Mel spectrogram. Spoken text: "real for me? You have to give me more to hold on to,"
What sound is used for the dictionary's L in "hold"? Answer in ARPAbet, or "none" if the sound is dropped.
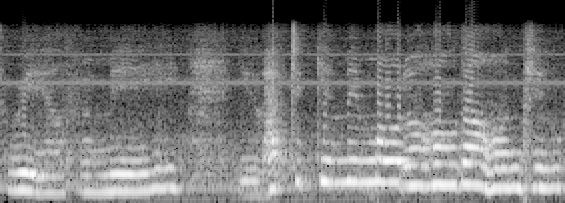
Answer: L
